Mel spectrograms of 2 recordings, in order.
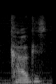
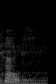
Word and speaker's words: Qugz: I really don't know how to pronounce it. – Q-U-G-Z. – Yeah. Yeah. Well, how do you pronounce that? – Kugs? Just Kugs.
